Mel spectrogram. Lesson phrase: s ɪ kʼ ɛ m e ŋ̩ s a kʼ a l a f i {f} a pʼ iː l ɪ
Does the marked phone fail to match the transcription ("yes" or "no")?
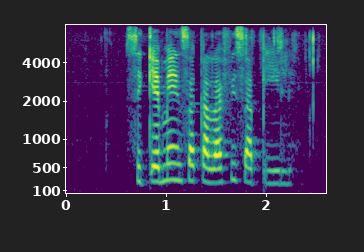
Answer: yes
